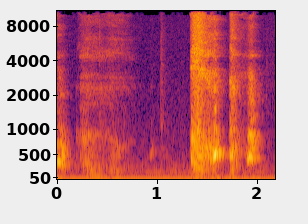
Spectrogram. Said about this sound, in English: Oh dear. You're coughing?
